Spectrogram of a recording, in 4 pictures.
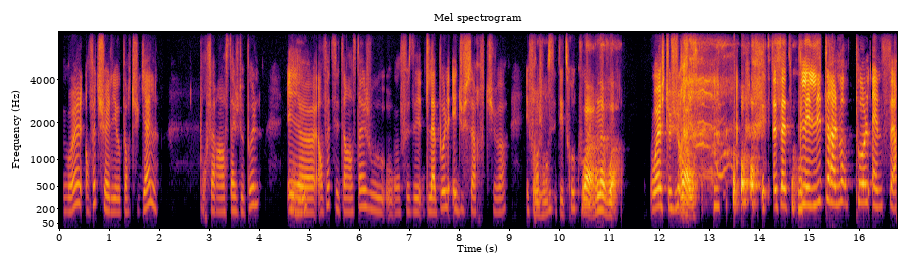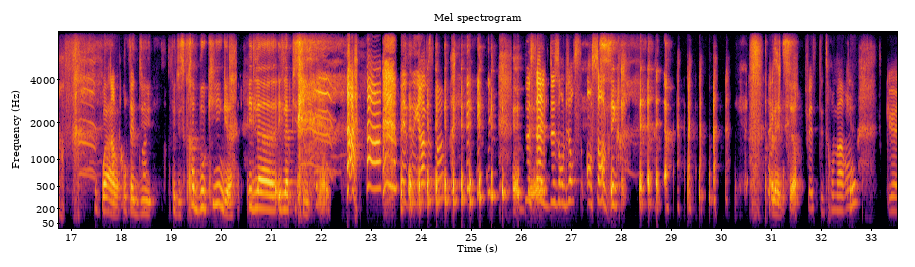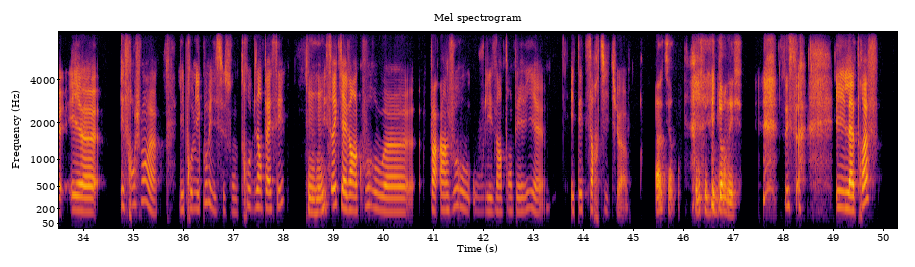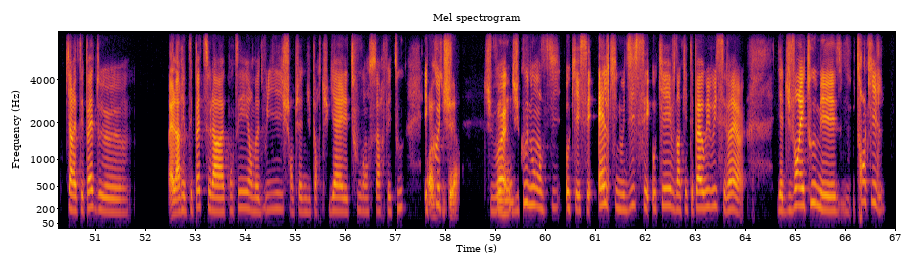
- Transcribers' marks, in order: static; tapping; chuckle; laugh; unintelligible speech; laugh; in English: "pole and surf"; chuckle; other background noise; laugh; laugh; unintelligible speech; laugh; laughing while speaking: "clair"; laugh; in English: "Pole and surf"; laugh; laughing while speaking: "C'est ça"; stressed: "elle"
- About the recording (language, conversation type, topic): French, unstructured, Quels rêves aimerais-tu réaliser au cours des dix prochaines années ?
